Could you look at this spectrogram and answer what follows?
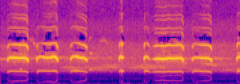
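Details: Eurasian hobby uttering drawn-out, level, nasal notes in two groups of three with a brief pause between, a faint lower wavering sound beneath.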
